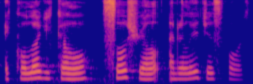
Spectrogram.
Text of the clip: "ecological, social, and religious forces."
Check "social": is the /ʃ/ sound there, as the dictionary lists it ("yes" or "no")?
yes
